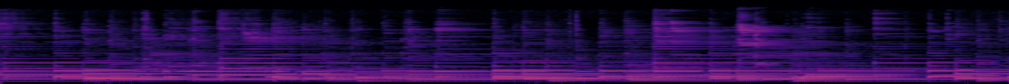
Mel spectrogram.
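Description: Acoustic guitar being strummed in chords, with a fresh strum every second or two. It is played along to a playback of an earlier guitar take, and the live part does not match it, so the two parts clash.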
